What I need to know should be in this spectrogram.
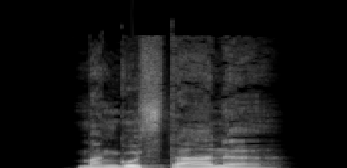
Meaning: mangosteen
- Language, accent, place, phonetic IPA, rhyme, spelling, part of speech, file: German, Germany, Berlin, [maŋɡɔsˈtaːnə], -aːnə, Mangostane, noun, De-Mangostane.ogg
